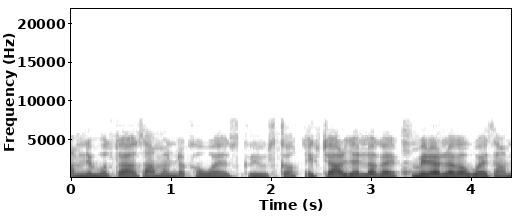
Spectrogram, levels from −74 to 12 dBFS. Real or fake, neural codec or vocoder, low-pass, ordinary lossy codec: real; none; none; none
